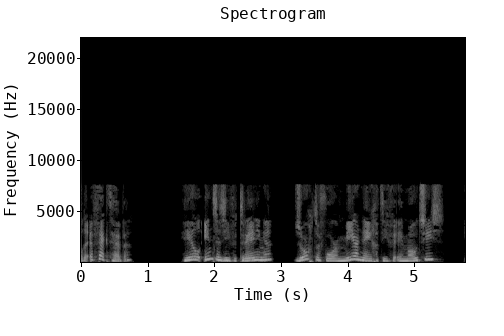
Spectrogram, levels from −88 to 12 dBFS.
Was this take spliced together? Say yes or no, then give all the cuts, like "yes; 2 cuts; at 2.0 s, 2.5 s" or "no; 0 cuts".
no; 0 cuts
